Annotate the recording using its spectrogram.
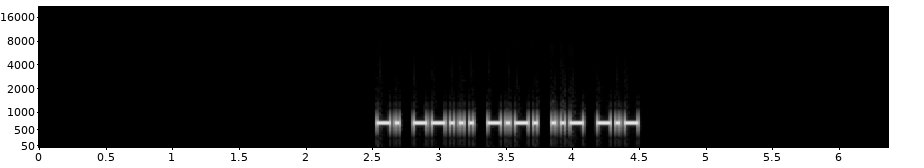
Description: Morse code, heard as a keyed tone, about 36 wpm, 700 Hz. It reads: N7CUK
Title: USA Call Signs - 5 Characters - Repeated 3x - 35wpm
